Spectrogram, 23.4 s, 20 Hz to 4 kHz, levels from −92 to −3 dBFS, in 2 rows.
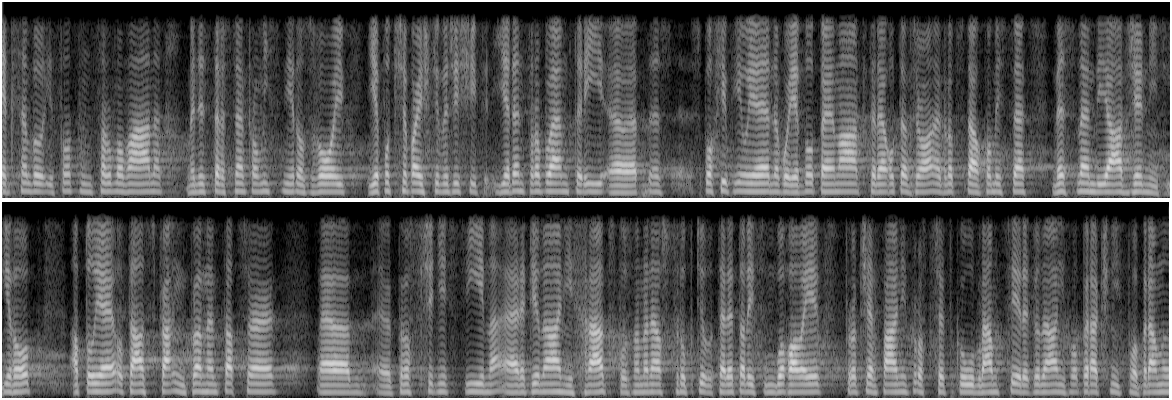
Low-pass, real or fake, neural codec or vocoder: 3.6 kHz; fake; codec, 16 kHz, 0.5 kbps, FunCodec, trained on Chinese and English, 25 frames a second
